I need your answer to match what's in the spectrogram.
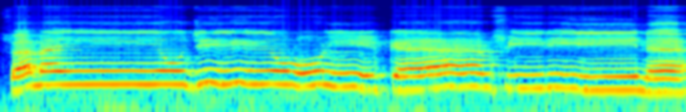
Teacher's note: میم کو یا کے ساتھ ملا کر یہاں پر بھی ادغام کریں گے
